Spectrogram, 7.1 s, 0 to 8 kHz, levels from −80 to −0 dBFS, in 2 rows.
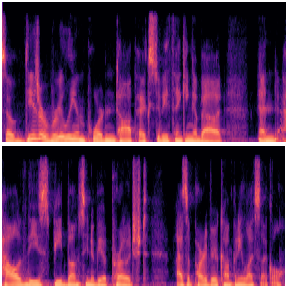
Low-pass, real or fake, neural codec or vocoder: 7.2 kHz; real; none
